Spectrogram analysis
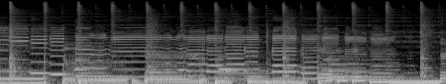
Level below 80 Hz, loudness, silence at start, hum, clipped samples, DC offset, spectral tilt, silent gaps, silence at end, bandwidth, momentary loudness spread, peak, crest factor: -28 dBFS; -22 LUFS; 0 s; none; under 0.1%; under 0.1%; -6.5 dB/octave; none; 0 s; over 20 kHz; 1 LU; -6 dBFS; 14 dB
